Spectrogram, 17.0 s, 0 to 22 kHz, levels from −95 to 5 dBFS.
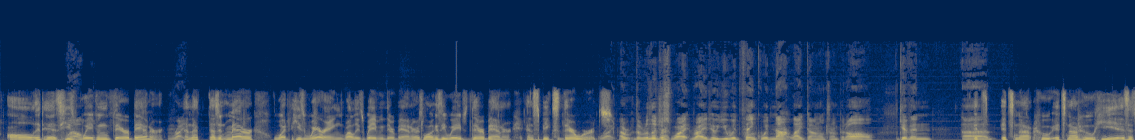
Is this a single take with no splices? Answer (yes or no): no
